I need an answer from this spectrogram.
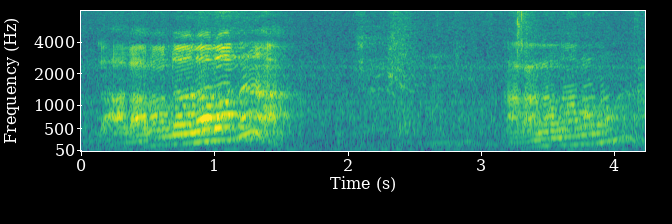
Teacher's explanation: Yes, that's a rising head and a high fall.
